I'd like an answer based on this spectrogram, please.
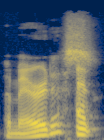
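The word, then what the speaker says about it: emeritus: you're a professor how do you say that ameritus yes Professor amera which means basically I'm retired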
